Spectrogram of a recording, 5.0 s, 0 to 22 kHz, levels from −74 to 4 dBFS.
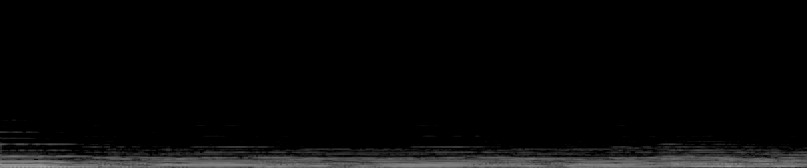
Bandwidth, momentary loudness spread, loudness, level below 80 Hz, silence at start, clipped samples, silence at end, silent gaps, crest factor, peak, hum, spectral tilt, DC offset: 6.6 kHz; 6 LU; -36 LUFS; -62 dBFS; 0 s; under 0.1%; 0 s; none; 16 dB; -18 dBFS; none; -8 dB/octave; under 0.1%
